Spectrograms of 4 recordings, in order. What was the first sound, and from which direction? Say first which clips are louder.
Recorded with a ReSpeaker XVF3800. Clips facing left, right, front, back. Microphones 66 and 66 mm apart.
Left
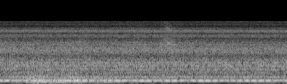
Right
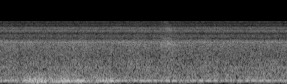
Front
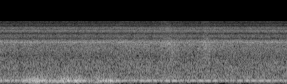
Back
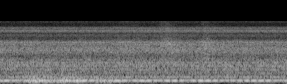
A drone: left 5 dB, back 3 dB; 125° left.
